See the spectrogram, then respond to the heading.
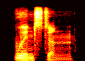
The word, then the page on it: whinstone: British English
